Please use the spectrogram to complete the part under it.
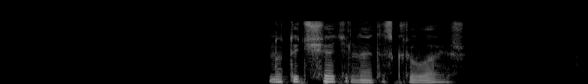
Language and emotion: Russian, sad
